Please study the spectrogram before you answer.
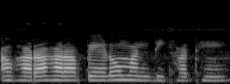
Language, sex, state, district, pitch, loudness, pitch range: Chhattisgarhi, female, Chhattisgarh, Raigarh, 190 Hz, -24 LUFS, 185-195 Hz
